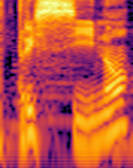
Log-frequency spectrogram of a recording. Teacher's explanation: la pronuncia “trissìno”, con l’accento sulla penultima sillaba, è naturale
